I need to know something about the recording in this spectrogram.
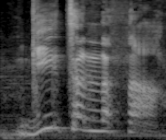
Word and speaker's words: Gitanathar: It's an old ancient language, Gaelic. It means Gata the serpent. And I'm sure Nathar has gone through many pronunciations, but that's how we pronounce it now.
